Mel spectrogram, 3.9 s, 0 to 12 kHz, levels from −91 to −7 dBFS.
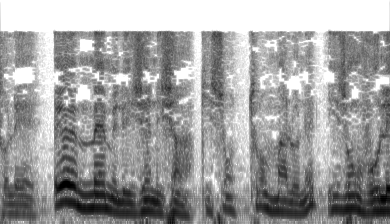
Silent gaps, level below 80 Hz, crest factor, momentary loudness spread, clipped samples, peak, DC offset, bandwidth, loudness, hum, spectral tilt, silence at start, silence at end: none; -36 dBFS; 16 dB; 14 LU; under 0.1%; 0 dBFS; under 0.1%; 8 kHz; -17 LUFS; none; -5.5 dB/octave; 0 s; 0 s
